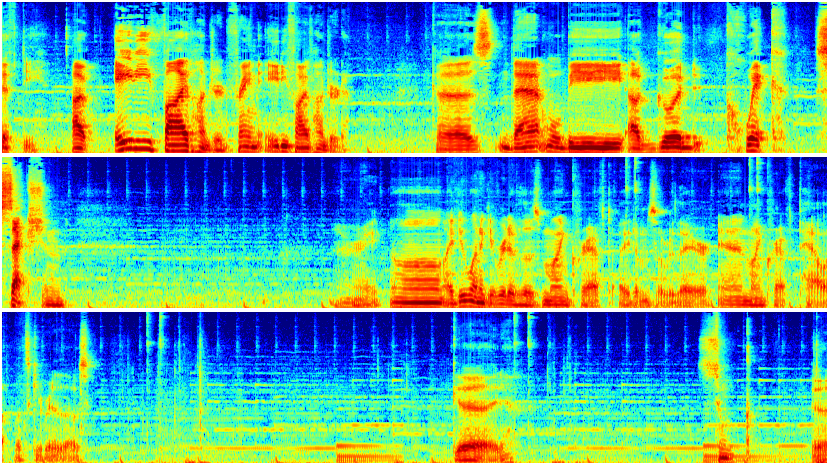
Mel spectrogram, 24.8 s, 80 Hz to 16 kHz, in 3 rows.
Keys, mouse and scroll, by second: 15.5 click, 16.4 click, 18.1 click, 18.5 space, 20.7 space, 21.8 click, 22.1 space.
